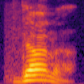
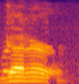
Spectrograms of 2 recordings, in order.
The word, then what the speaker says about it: Gunna: You said Gunner. What, didn't I say Gunna? About that. Oh, okay. I know you from Ohio, and that's what y'all do. I said Gunna, man.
